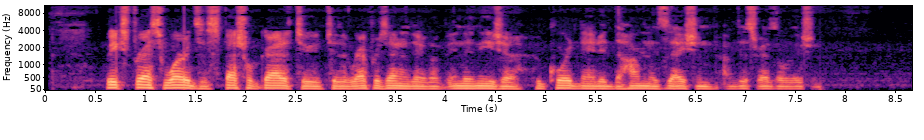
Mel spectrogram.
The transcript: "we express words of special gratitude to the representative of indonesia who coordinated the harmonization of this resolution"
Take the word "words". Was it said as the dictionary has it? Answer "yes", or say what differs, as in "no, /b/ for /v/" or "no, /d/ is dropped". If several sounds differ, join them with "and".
yes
